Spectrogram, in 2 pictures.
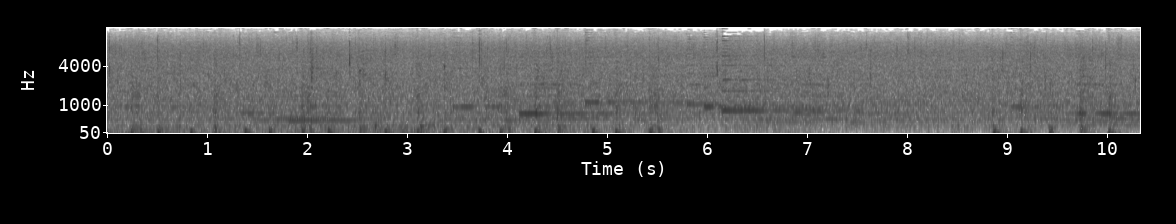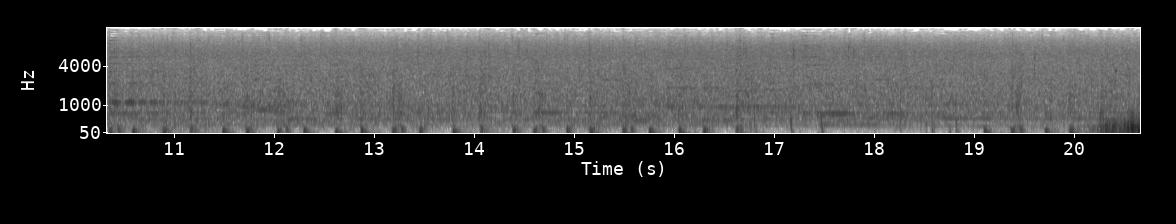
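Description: Rain patters steadily.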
